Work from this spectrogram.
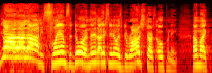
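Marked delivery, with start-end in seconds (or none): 0.0-0.7 high, loud gibberish yelling; mock screaming. Cop screaming at kids from his doorway, high loud gibberish. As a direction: imitate an enraged man's wordless screaming. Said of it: "He's just screaming".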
